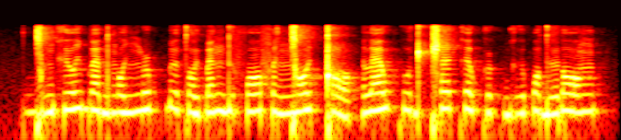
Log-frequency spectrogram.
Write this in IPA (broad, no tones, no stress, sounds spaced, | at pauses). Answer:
ɡ͡ǀ ʏ ŋ xʲ ɔ i̯ b æ d ŋ ɔ i̯ ŋ ə˞ p ɓ ʏ t ɔ y̯ ɓ æ ŋ d ʏ f ɔ f ɛ ŋ͡ǀ ɔ y̯ ǃ ɔ | l æ w kʷ ɛ d ǁ ɛ k ɛ u̯ k ə˞ k ɡʱ ʏ p ɔ d ʏ ɾ ɔ ŋ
